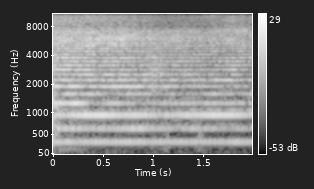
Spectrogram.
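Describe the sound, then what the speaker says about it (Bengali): A large train passes close by with a loud, sustained horn blaring throughout, its steady tone over the rumble of the rolling cars. "বিশাল বড় ট্রেন।"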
